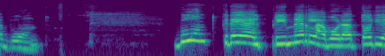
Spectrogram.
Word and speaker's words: Wundt: El otro autor es Wundt, se escribe W-N-D-T, Wundt, se pronuncia Wundt.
